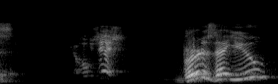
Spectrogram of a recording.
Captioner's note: on phone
